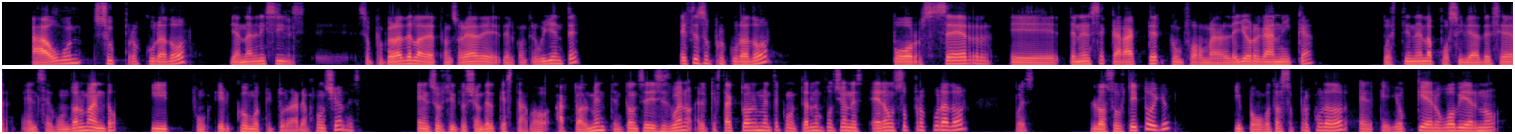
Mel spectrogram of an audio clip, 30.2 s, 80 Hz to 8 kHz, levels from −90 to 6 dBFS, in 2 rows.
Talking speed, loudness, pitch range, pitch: 145 wpm, -26 LUFS, 110-150 Hz, 125 Hz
